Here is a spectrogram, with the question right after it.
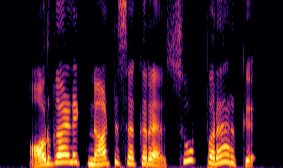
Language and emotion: Tamil, happy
